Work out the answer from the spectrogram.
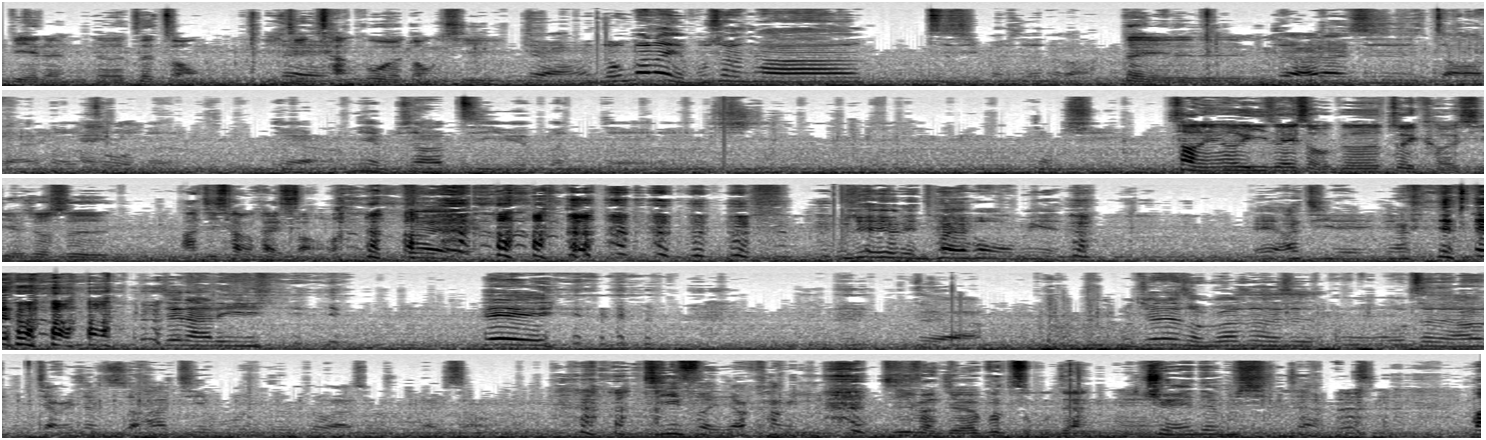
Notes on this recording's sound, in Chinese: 錄音地點：AM車上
